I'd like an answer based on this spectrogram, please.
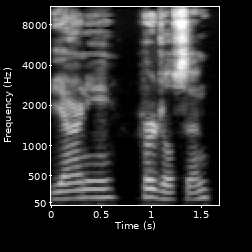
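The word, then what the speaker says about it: Bjarni Herjólfsson: Some people say it was Christopher Columbus, but the History Channel says that a fellow named Bjarni Herjolfsson, that is the correct pronunciation, first saw North America around the 11th century after he was blown off course while sailing across the sea.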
